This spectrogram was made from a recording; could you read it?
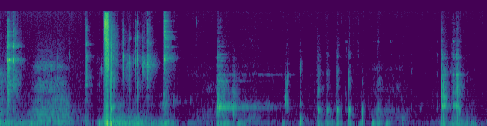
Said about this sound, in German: Dann würde ich sagen, mache ich die Flasche doch mal auf.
